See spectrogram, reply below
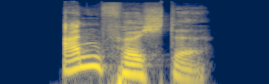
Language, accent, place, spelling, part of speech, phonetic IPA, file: German, Germany, Berlin, anföchte, verb, [ˈanˌfœçtə], De-anföchte.ogg
- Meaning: first/third-person singular dependent subjunctive II of anfechten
